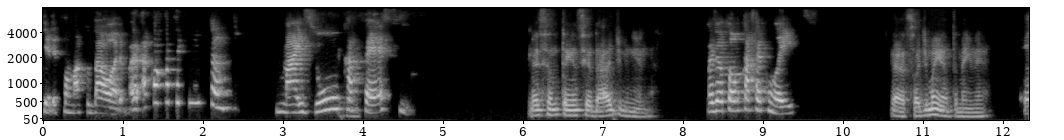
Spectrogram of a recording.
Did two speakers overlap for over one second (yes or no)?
no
